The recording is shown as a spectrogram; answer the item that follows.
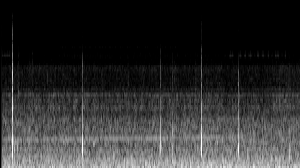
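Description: A car driving on an asphalt road, heard from inside the cabin: steady engine and tyre noise, with a handful of sharp clicks at irregular intervals.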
